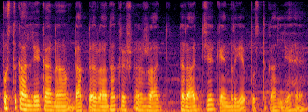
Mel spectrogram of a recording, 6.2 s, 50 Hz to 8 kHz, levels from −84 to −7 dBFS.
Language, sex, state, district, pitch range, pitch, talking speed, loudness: Hindi, male, Rajasthan, Jaipur, 100-115 Hz, 100 Hz, 95 wpm, -18 LUFS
